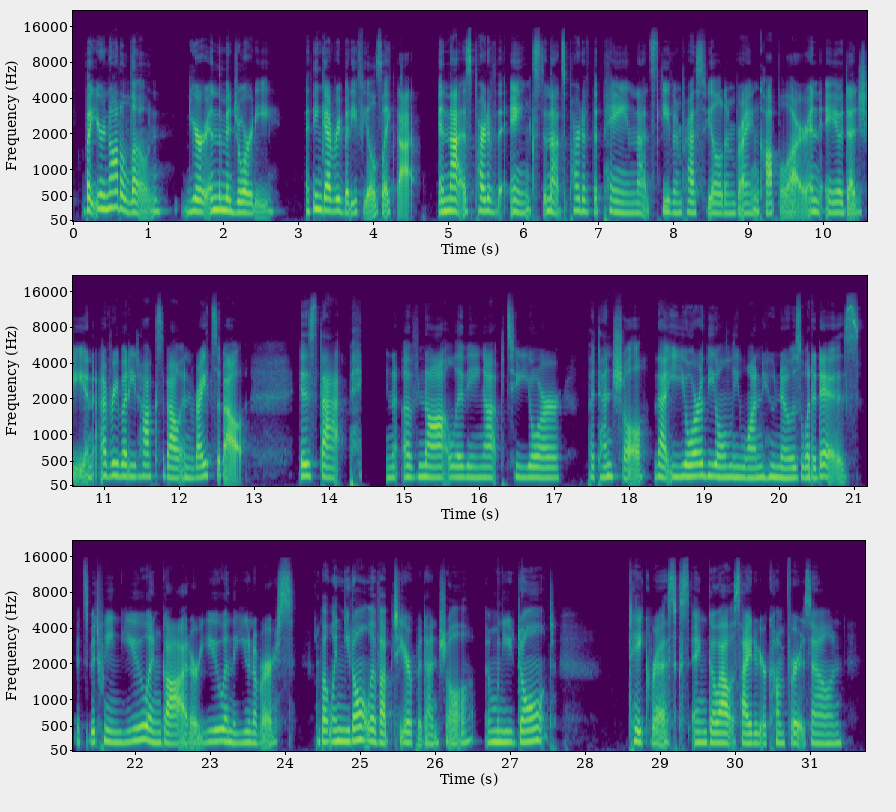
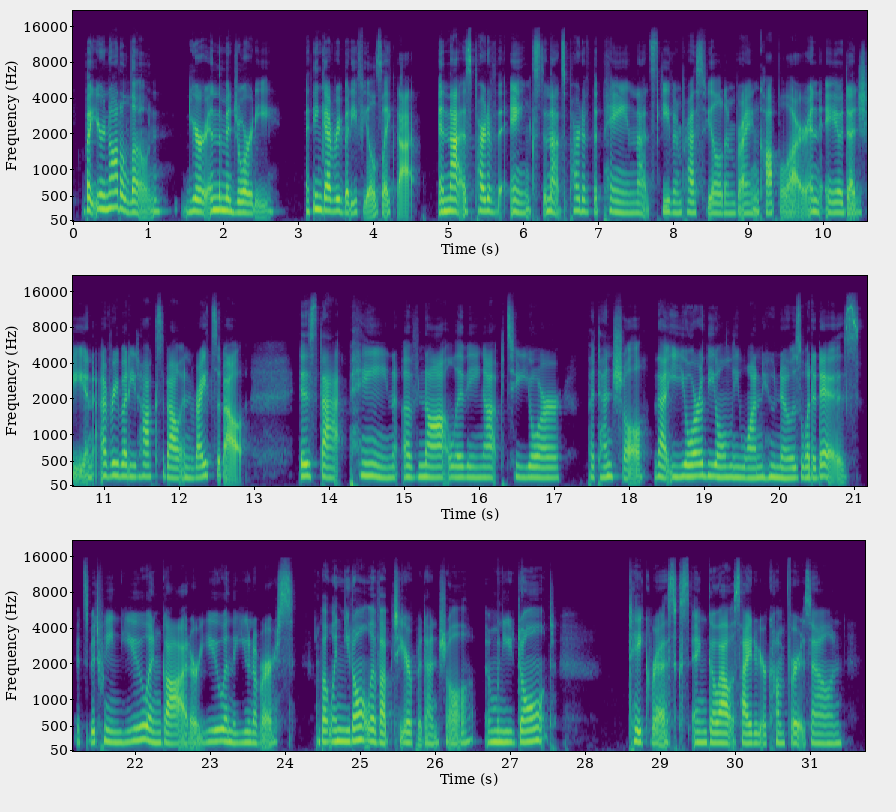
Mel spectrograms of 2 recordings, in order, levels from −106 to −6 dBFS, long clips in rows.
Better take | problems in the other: second | audio cutting out; at 14 s

